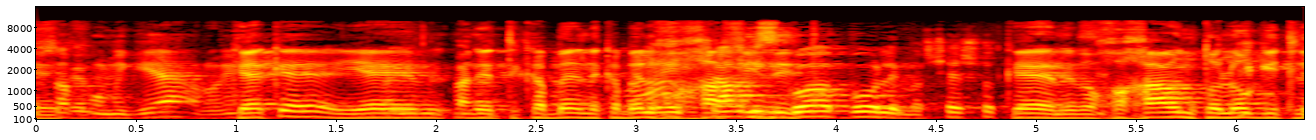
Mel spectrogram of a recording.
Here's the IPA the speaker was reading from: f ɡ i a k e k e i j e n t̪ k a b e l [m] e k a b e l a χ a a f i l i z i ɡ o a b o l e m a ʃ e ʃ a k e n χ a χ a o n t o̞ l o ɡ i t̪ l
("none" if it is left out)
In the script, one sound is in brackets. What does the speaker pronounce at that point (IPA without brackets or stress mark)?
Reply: n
